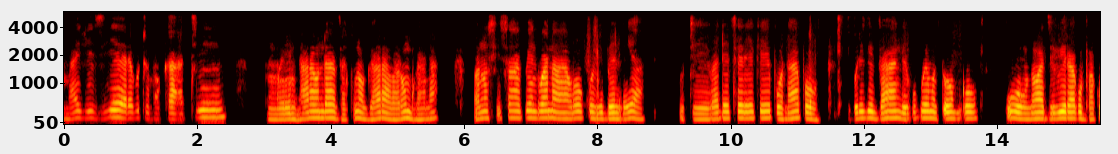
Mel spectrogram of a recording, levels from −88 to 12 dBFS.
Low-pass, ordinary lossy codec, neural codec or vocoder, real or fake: 5.4 kHz; MP3, 48 kbps; vocoder, 44.1 kHz, 80 mel bands, Vocos; fake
